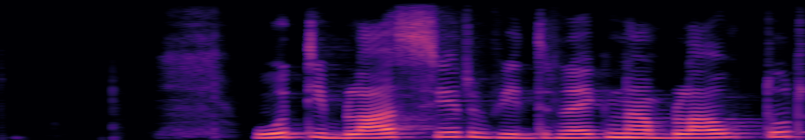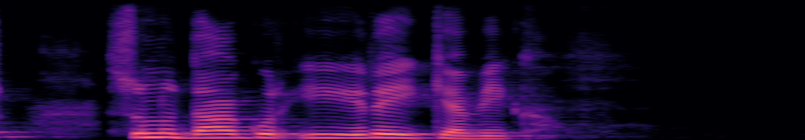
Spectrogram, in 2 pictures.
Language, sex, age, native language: Icelandic, female, 30-39, Romanian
